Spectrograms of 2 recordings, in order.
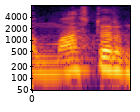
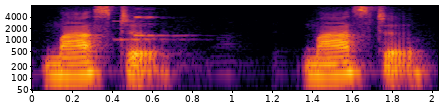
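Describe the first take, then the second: First: मास्टर ending in a clear r; wrong sounded r. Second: मास्टर as "maastuh", low, no final r; silent r. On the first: Teacher listing what not to say, sounded r. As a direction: say मास्टर as "maastar", r pronounced. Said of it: "मास्टर मत बोलना". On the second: Teacher drilling the class, silent final r. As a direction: end मास्टर on a short neutral vowel. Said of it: "आर को कर देंगे गायब". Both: Shown as a demonstration.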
